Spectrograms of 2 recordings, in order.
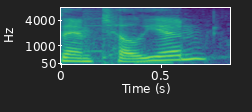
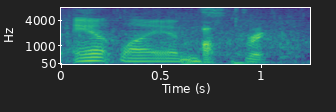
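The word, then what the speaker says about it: antlion: Um, when Gamer and I first saw that written out in Grounded, we read it as Antilion. And then at some point, we just started saying it correctly as ant lions.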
